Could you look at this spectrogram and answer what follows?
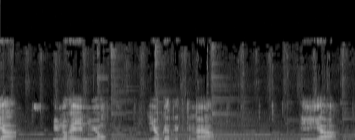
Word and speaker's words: il y a: إليا دي ننطق كده إليا، ما ينفعش أقول إل إي آ، لا هي جملة على بعضها معناها يوجد.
